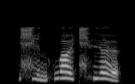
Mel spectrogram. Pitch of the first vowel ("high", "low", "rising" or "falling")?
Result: low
